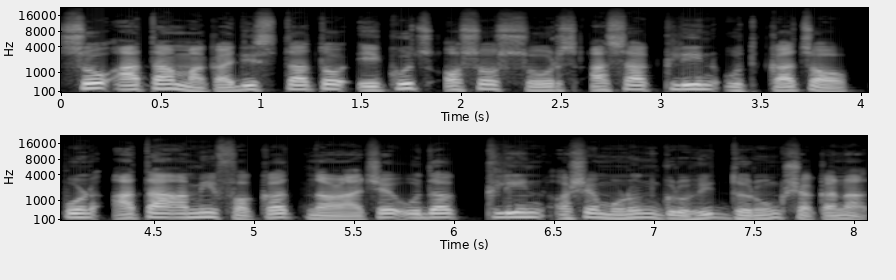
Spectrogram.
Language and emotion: Goan Konkani, neutral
